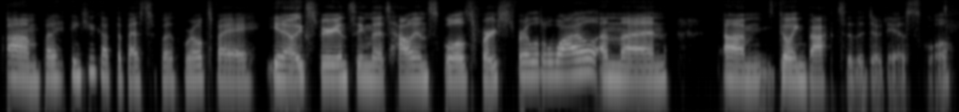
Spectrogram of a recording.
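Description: A woman's voice: medium pitch, fairly even intonation, moderate pace, sharp tone, smooth, no room sound, studio quality. A woman from Cleveland, Ohio, hosting a podcast in a casual chat, friendly and full of "you know" fillers. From Cleveland, Ohio, USA. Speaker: podcast host.

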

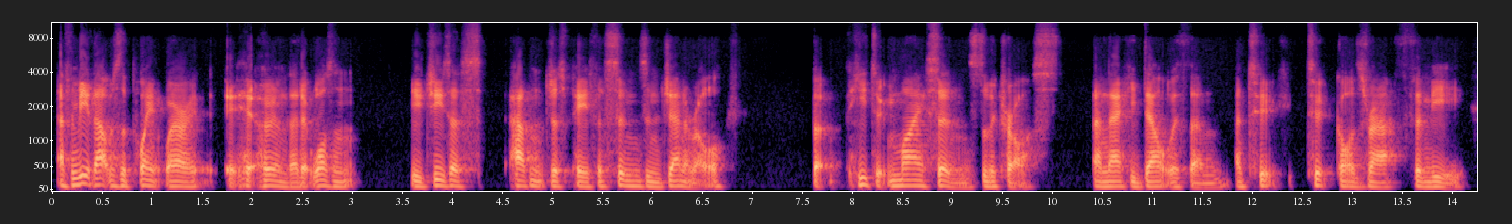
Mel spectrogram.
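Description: Lowish-voiced young man, hesitant. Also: fairly even intonation, measured pace, creaky, rough recording. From England, Romford in Essex on the edge of London. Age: young adult. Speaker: podcast guest, church minister. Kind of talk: conversational personal testimony.

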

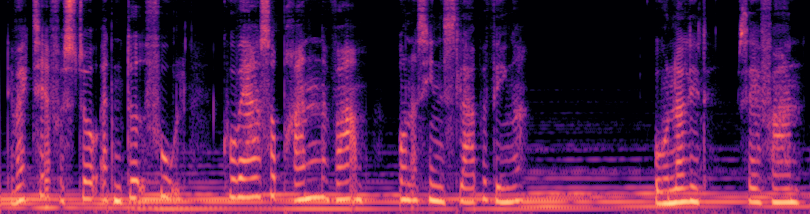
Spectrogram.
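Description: A woman reading a literary short story aloud in a slow, hushed, measured way. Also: on the high side, fairly even intonation. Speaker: reader. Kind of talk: scripted literary narration. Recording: faint music underneath.

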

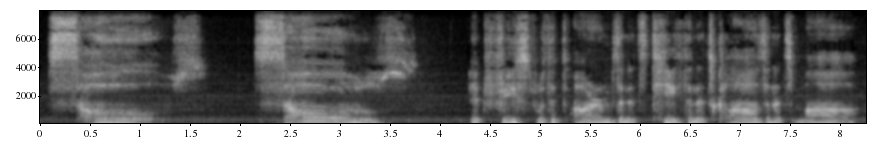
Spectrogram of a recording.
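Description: A man voicing a haunted, raving madman who leaps between shrill cries and rasping whispers. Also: animated, extremely slow, sharp tone, a little hiss or hum, full character voice, poor audio. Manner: wild cackling ravings, drops to rasping whispers. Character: raving mad old man, haunted and twitchy.

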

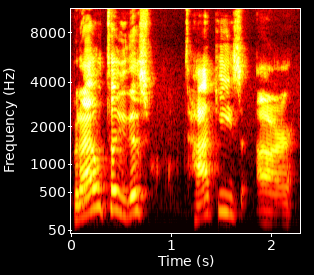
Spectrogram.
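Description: A man in his fifties co-hosting a podcast, playful and jokey with loud exclamations. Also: sits high, big pitch swings, normal speed. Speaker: podcast co-host. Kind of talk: casual chat.

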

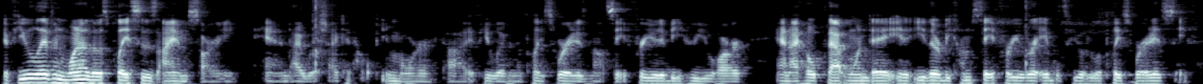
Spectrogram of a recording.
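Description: Low-voiced man giving casual advice. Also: fairly quick, hardly any pauses, slight background noise. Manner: relaxed, many fillers and restarts. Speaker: podcast co-host.

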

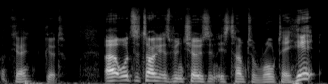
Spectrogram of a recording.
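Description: A man's voice: medium pitch, lively intonation, fast talker, a bit bright, no echo. Chill guy reading wargame rules on a podcast, um-heavy, mid voice, dry sound. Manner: hesitant, filler-heavy, laughs easily. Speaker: co-host. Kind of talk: casual podcast chat, reading rules aloud.

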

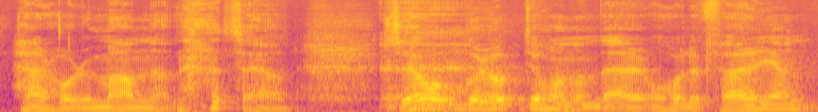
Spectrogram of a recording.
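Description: A man's voice: lowish voice, animated, a little mellow. A middle-aged man, a musician guest, telling a story in a casual interview, acting out the quoted dialogue and swearing casually.

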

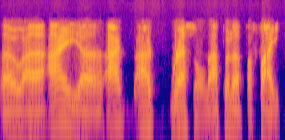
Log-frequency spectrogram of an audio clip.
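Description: A man from East Tennessee with an Appalachian accent, talking casually as an interview guest in a folksy, unhurried storytelling way. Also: on the low side, no room sound, narrow, tinny audio. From East Tennessee, USA. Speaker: guest author.

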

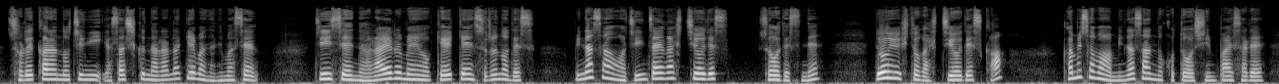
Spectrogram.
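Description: A woman with a fairly high, smooth and resonant voice reads a sermon text aloud. Her delivery is calm and measured, a steady scripted recitation. The sound is dry and close, with no room around it. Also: dry recording. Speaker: reader of religious teachings.

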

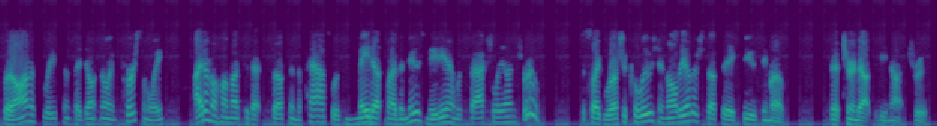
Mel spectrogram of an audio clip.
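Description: A man's voice: medium pitch, lively intonation, a little fast, a bit bright, poor audio. A middle-aged man co-hosting a casual political chat, giving emphatic opinions in a conversational way. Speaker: co-host.

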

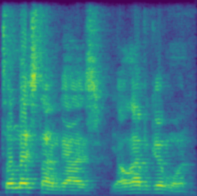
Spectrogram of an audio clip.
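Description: A young man co-hosts a podcast, chatting casually and rambling with plenty of filler words and free swearing. His voice is mid-range with a darkish tone, and he talks at a moderate pace. The room sounds echoey.

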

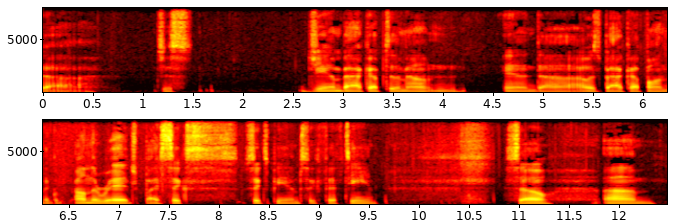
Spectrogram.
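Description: Tired deep-voiced man rambling by his tent. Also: creaky, no echo. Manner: relaxed, rambling, many ums and restarts. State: tired, yawning. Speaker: hunter vlogger. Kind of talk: casual night camp vlog recap. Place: outdoors at a mountain camp by a tent at night.

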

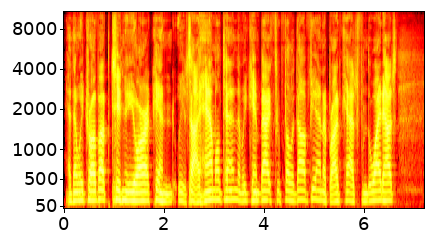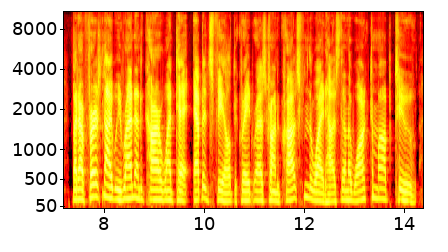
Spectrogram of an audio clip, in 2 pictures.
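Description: A man's voice: a little high, steady tone, normal speed, pushed and bright, smooth, no echo, studio quality. A middle-aged man hosting a podcast, chatting casually with a guest, telling anecdotes and giving strong opinions. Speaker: podcast host. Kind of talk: casual interview chat.

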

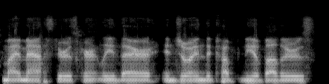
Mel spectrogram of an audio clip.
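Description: A man doing a deep, deadpan robot stand-in. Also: fairly quick. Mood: deadpan robotic. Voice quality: flat, clipped robotic delivery in short sentences. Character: robot stand-in posing as a missing co-host, stiff and deadpan. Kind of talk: comedic podcast bit.

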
